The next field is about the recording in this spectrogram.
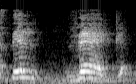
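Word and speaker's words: Stellwag: اللي وصف الكلام ده باشمهندس اسمه ستيل فاج، وعشان ما تغلطيش في نطق اسمه سميناها تي 2 في عشان تبقى ستيل فاج.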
